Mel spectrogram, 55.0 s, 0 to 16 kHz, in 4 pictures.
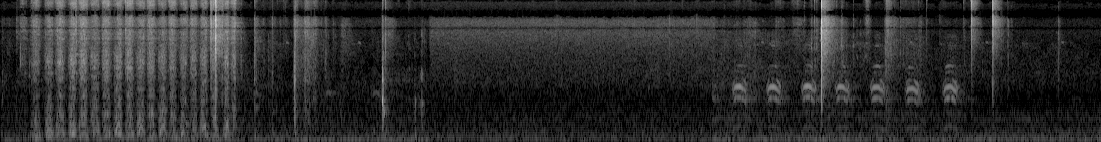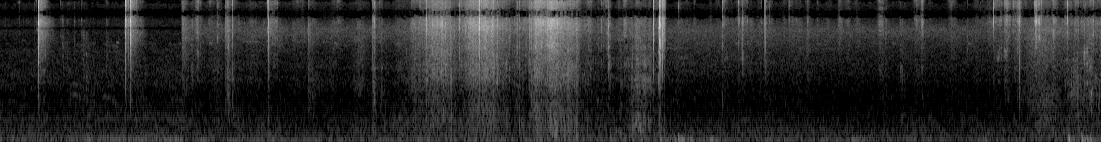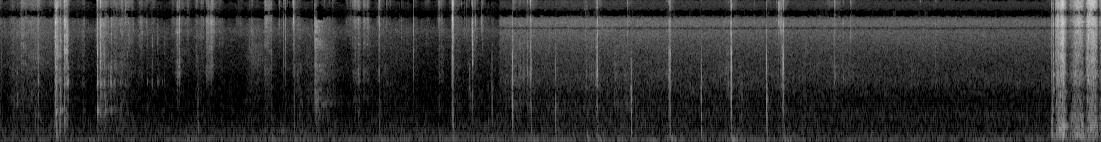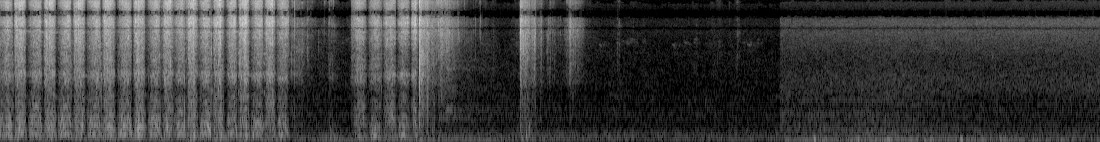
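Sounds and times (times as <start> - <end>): crow cawing: 9.1 - 12.1.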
